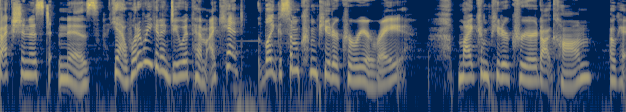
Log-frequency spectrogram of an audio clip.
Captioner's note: gasp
